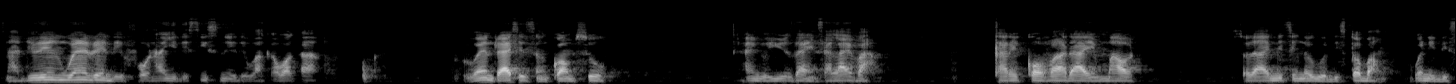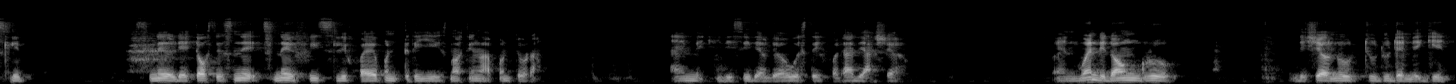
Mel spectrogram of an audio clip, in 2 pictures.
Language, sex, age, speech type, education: Nigerian Pidgin, male, 15-29, spontaneous, tertiary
